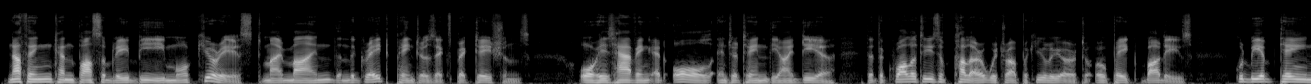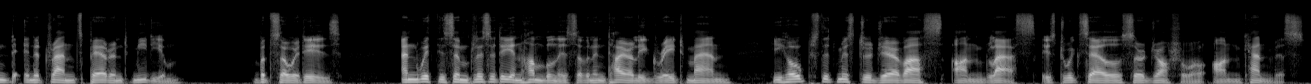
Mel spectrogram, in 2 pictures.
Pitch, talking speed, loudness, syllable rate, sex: 95 Hz, 160 wpm, -23 LUFS, 4.8 syllables/s, male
